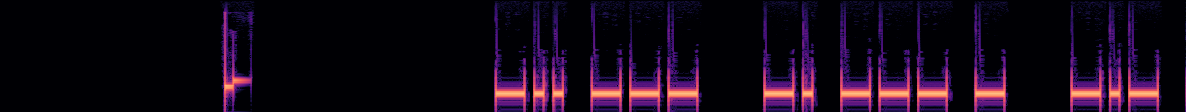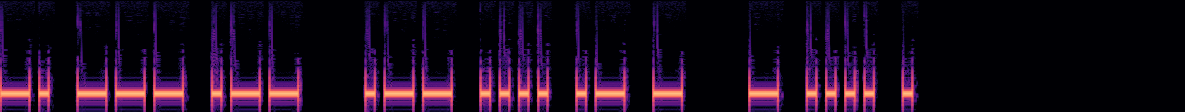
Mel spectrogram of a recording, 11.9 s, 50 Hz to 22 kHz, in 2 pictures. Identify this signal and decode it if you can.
Morse code, heard as a keyed tone, about 25 wpm, 700 Hz. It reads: DO NOT KNOW WHAT THE
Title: Sets of 5 Words 25wpm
